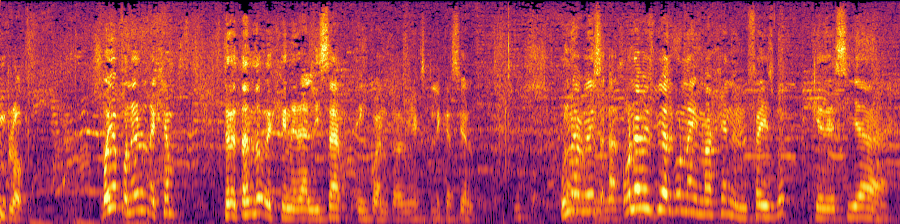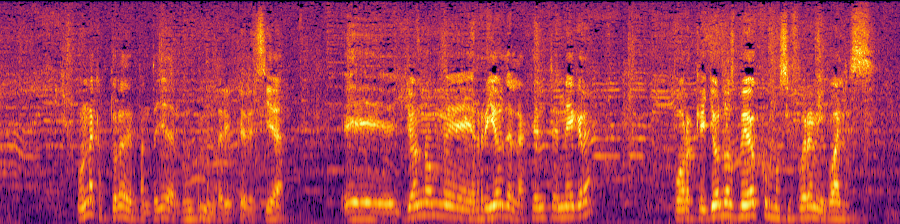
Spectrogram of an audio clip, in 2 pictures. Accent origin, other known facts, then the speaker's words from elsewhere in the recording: Durango, Mexico; Del norte de Durango, de hecho.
